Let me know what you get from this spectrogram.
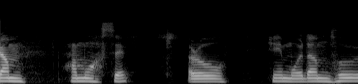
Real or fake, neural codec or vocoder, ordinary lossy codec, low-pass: fake; codec, 16 kHz, 1 kbps, X-Codec, WavLM features, trained on Multilingual LibriSpeech; none; 7.2 kHz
